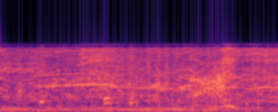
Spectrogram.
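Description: A dense crowd of marchers in a street roars and shouts continuously, many voices blending into a steady wash of cheering and yelling with a low rumble underneath and a brief swell near the end.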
